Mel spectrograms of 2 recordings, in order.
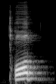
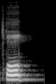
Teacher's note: تا پہ ہماری آواز جا کے بالکل رک جائے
